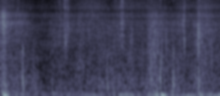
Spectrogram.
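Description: Faint footsteps of someone walking in sneakers on a gravel and stepping-stone path, a few soft steps.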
